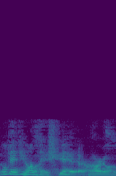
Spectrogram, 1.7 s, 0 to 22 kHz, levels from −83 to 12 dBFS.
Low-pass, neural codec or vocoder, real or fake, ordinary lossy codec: 7.2 kHz; codec, 16 kHz, 0.5 kbps, FreqCodec, larger model; fake; MP3, 32 kbps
